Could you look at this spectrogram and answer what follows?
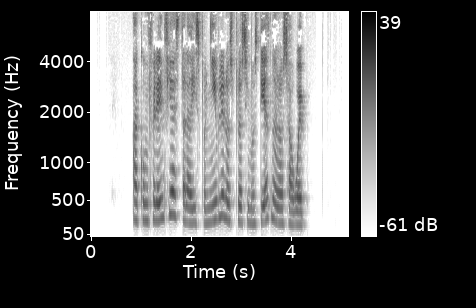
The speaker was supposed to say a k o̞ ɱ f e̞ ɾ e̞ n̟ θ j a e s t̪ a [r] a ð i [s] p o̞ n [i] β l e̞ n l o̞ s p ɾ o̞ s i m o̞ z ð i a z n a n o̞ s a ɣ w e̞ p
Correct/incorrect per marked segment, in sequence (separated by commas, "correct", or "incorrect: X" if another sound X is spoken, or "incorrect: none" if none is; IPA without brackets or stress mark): incorrect: ɾ, correct, correct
